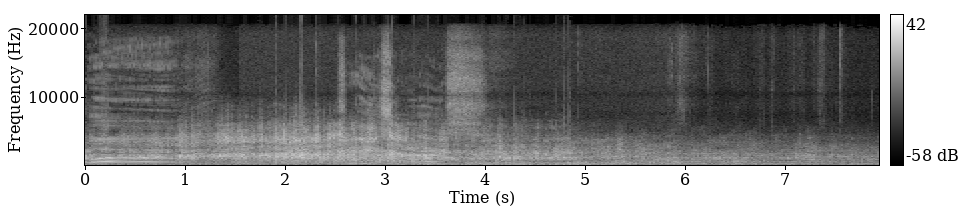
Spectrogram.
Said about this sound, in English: What the hell is going on? Some big fighter plane have just whizzed past. I'm sure you can hear. You can probably still hear it. What a disruption to the peace.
